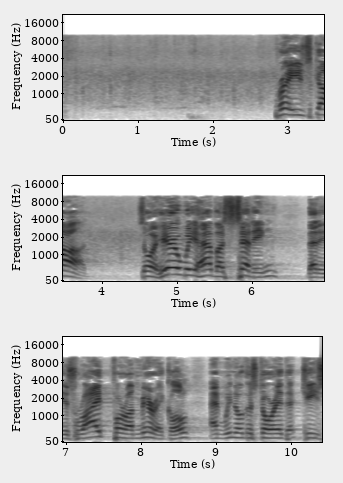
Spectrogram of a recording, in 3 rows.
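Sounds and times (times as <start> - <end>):
crowd clapping: 0.0 - 5.7
speech: 2.9 - 3.9, 4.5 - 10.4.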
